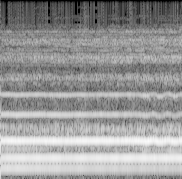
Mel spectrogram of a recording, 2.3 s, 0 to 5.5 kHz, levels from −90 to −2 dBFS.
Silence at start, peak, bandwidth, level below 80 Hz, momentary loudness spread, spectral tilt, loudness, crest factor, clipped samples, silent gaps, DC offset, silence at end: 0 s; 0 dBFS; 5.4 kHz; -42 dBFS; 1 LU; -9.5 dB/octave; -7 LUFS; 6 dB; 3%; none; under 0.1%; 0 s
